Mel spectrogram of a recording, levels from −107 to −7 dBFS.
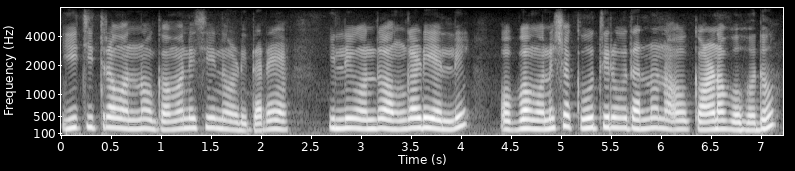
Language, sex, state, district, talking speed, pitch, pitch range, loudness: Kannada, female, Karnataka, Bangalore, 100 wpm, 210 Hz, 195-225 Hz, -16 LUFS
